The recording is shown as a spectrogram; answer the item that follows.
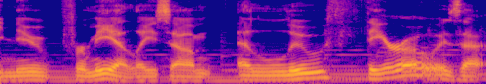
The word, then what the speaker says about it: Eleuthero: Eleuthero, is that how you say it? Yeah, Eleuthero.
